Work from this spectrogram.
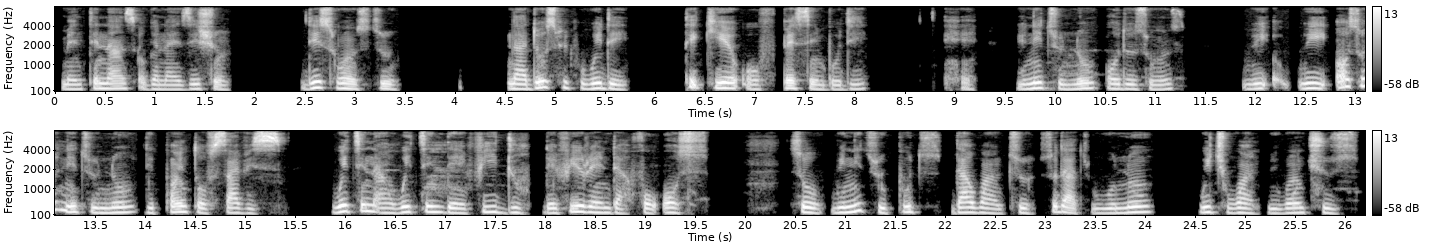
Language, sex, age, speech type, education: Nigerian Pidgin, female, 30-45, spontaneous, tertiary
